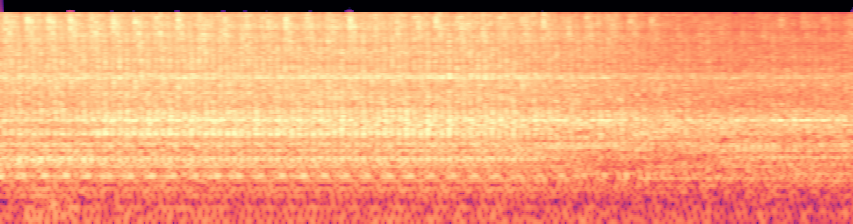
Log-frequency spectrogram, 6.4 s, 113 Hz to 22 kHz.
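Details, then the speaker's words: 2007 Honda Odyssey Touring 3.5 at idle, heard through a noise-locating tool placed on the timing belt tensioner: fast, even ticking of about three per second, loudest there. Damaged tensioner confirmed; tensioner and belt replaced. "lo estamos poniendo en el sensor en este lector de la banda de distribución ahí es donde escuchamos la mayor parte del ruido"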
